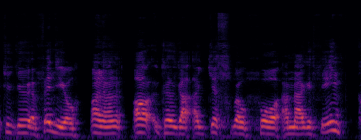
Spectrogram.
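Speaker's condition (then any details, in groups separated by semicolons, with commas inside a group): Cerebral palsy; mild, ataxic type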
